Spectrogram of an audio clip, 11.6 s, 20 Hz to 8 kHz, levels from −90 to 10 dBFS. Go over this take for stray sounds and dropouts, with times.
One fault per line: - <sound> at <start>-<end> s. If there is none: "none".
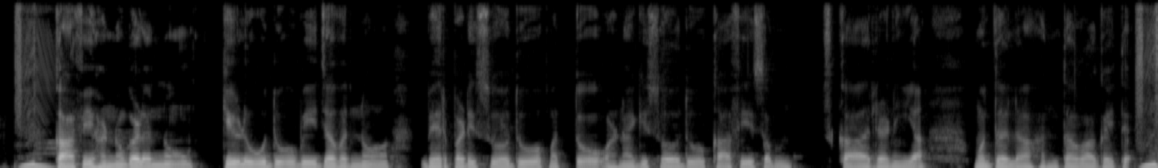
none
